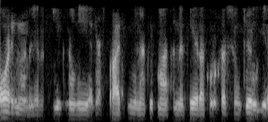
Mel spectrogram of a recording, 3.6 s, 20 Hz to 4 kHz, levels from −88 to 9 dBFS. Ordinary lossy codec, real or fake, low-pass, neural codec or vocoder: MP3, 32 kbps; fake; 3.6 kHz; codec, 16 kHz, 2 kbps, X-Codec, HuBERT features, trained on general audio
